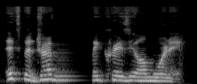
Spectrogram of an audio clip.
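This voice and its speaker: With a mid-range, slightly bright voice and a brisk pace, an older grandmother chats casually on her livestream. She rambles and pokes fun at herself while responding to viewers, sounding a bit stuffy from allergies.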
